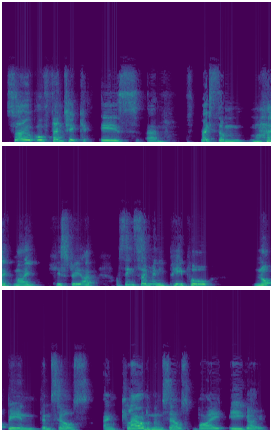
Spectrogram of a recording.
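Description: Man, 40s, London English accent, coach, halting, lots of ums, podcast guest. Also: a little high, expressive. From North London, England. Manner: hesitant, many fillers, thoughtful. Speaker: guest, sales and mind coach. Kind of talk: podcast interview.

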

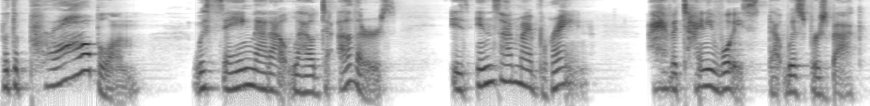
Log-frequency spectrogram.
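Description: A woman's voice: mid-range voice, very animated, slow, vocal fry, fairly bright tone, husky. A woman hosting her own podcast, talking through ideas in a conversational, reflective way and starting many sentences with "so". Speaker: podcast host. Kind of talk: solo podcast monologue.

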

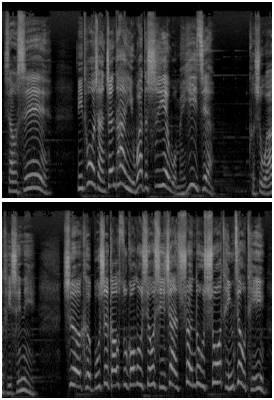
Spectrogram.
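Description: A fairly high, animated voice from a woman acting a sensible little-story detective for children's audio. The delivery is dry and grumbling, with big swings in intonation. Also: measured pace, faint music behind. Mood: exasperated.

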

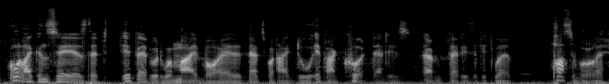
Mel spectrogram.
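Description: Caring family physician, old radio drama: low, very bright and forceful, lively, discreet. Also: male voice, fairly quick, dry recording, exaggerated voice, poor audio. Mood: urgent, awkward. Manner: reassuring, awkwardly hesitant on delicate matters. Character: earnest male family doctor, discreet, caring friend. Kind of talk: 1950s radio drama acting.

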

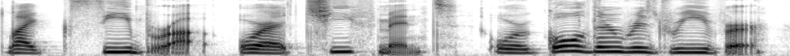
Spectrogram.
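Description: A woman's voice: medium pitch, measured pace, no echo, studio quality. A woman from Panama, a native Spanish speaker with a slight accent, narrating a personal story as a journalist.

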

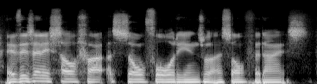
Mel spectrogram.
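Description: A young man, a band member chatting as a podcast guest, telling rambling, animated stories. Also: on the low side, normal speed, clear, resonant tone, dry recording. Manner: animated, rambling storyteller with laughs. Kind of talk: casual storytelling chat.

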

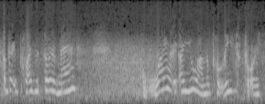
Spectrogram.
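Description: An actress playing a timid, flustered typist in a 1970s radio drama, speaking in an anxious, halting stammer. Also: female voice, sits high. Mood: resigned, meek. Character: timid, flustered female typist suspected of murder. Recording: muffled, noisy old radio broadcast.

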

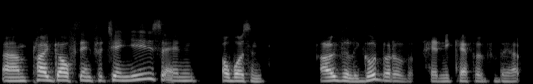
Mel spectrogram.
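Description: A man's voice: on the high side, fairly even intonation, brisk, no room sound. Rambling older Australian man, dry lo-fi sound. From Tasmania, Australia. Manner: rambling, self-deprecating, many ums. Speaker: interview guest. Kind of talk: casual conversational storytelling.

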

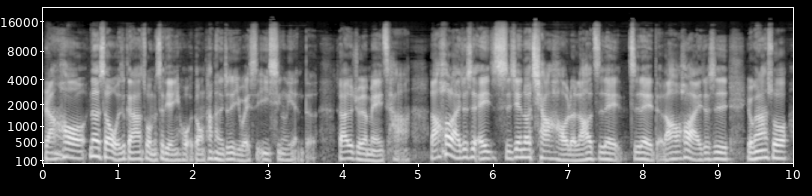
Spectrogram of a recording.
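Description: A man, a podcast guest chatting casually and gently, with frequent laughs and fillers. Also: mid-range voice, racing, few pauses, no echo. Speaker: podcast guest, event founder. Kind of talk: casual interview chat.

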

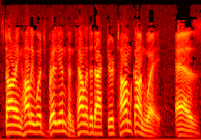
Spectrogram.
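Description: A man's voice: fairly high pitch, sing-song, moderate pace, heavy background noise. A man announcing a 1950s radio drama in a grand, dramatic style. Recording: muffled old radio recording, loud music.

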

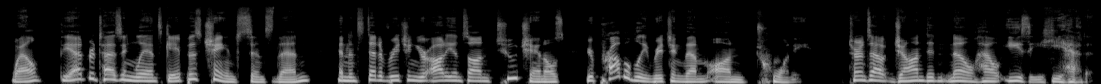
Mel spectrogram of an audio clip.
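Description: American guy doing a scripted podcast ad read, slightly high voice, very dry recording. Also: no echo. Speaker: podcast host reading a sponsor spot.

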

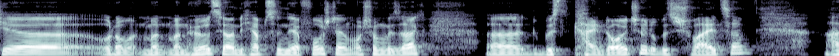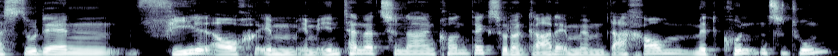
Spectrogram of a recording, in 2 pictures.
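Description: A man's voice: medium pitch, moderate pace. Man asking long interview questions. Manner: asks long questions with restarts. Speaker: podcast host. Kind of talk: podcast interview.

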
